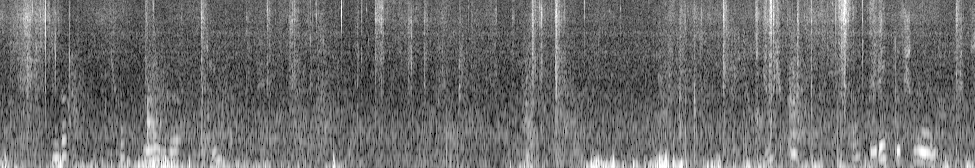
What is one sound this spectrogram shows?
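A fire crackles and pops in smouldering embers.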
